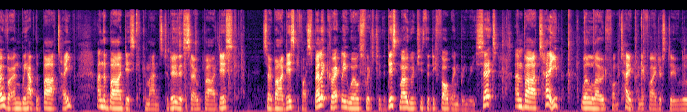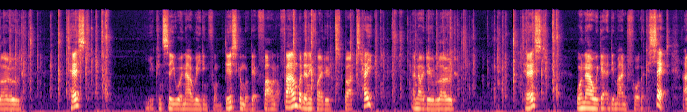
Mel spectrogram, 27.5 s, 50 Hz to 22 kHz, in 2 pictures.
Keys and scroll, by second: 3.6-5.4 typing, 10.9 p, 12.6 ctrl+F9, 13.5 ctrl+i, 13.6-16.0 typing, 19.5-25.0 typing, 26.1 typing.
